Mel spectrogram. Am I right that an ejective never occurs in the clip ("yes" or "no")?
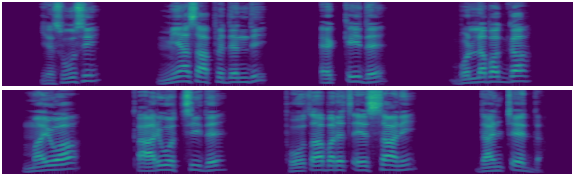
no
